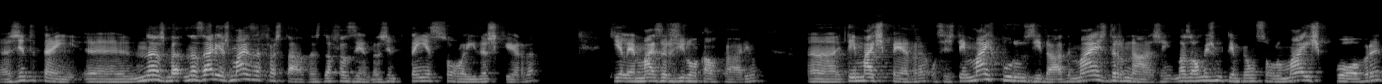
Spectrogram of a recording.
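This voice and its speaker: Over a quiet background, a man speaks with a bright, sharp tone at a fairly high pitch. His intonation is lively and his pace moderate. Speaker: winemaker. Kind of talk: technical presentation. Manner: hesitant, many fillers.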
